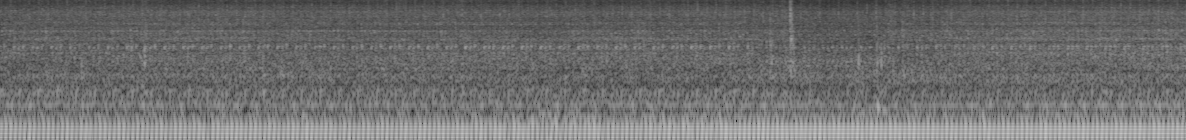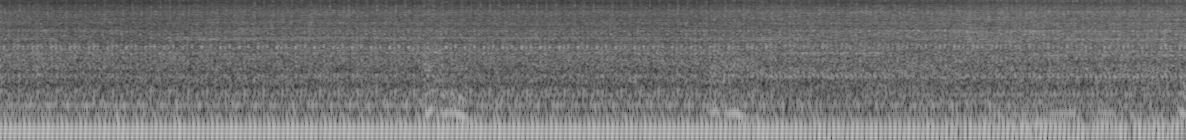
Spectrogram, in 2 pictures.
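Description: Car engine idling steadily with a constant low hum, left running to warm up until the thermostat opens and the coolant circulates through the whole engine.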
